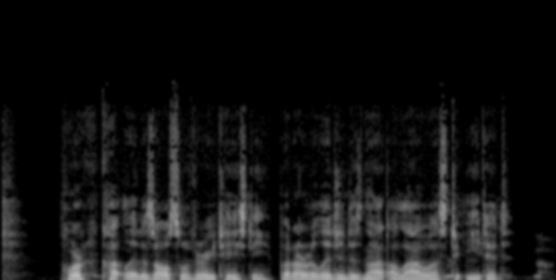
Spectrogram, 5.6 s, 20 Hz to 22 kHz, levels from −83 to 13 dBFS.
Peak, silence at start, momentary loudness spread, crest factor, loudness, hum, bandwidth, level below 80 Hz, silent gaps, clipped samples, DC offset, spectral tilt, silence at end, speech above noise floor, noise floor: -4 dBFS; 0.05 s; 8 LU; 20 dB; -23 LUFS; none; 14.5 kHz; -52 dBFS; none; under 0.1%; under 0.1%; -5.5 dB/octave; 0.15 s; 36 dB; -59 dBFS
